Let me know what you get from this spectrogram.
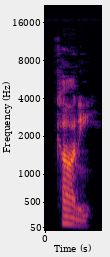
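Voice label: "carnie", Australian English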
